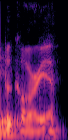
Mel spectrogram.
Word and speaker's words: Beccaria: Cesare Beccaria. Some say Beccaria, however you want to pronounce it.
